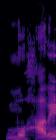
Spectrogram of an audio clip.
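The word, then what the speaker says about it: Mojave: ये है मोहावे desert. दोस्तों इसको मोजावे लिखते हैं लेकिन इसका प्रोनाउंसिएशन ह है, मोहावे रेगिस्तान, मोहावे, ठीक है, मोहावे।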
